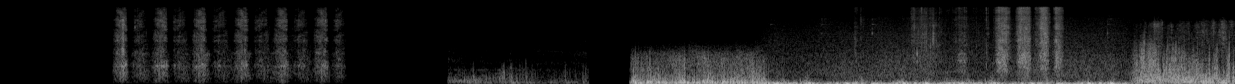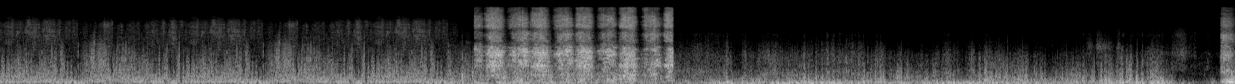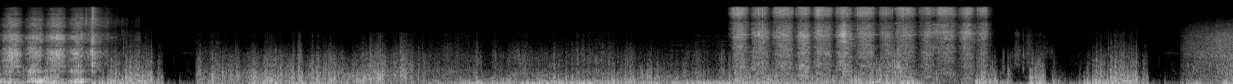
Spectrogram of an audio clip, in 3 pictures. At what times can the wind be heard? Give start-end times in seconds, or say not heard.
6.3-36.9.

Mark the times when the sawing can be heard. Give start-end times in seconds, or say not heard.
1.1-3.5, 8.5-10.7, 17.1-19.1, 24.6-25.9, 32.0-34.6.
